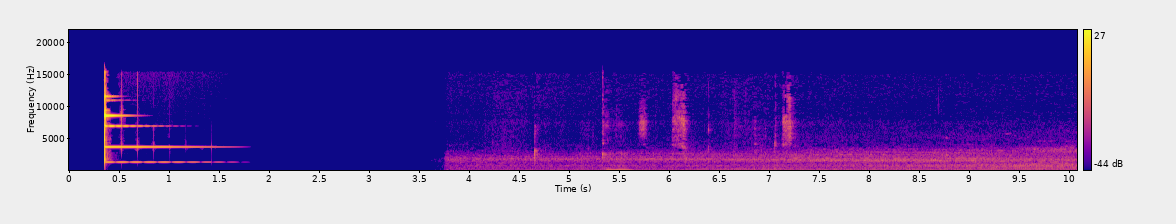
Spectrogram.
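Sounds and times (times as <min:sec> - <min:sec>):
bell-like ding: 0:00.4 - 0:01.8.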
